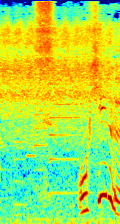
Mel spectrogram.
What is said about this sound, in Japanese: 今日はめちゃくちゃセミナー行ってますよね多分時間帯が今日は早いちょっと朝早い時間帯に、えー、散歩してるのでなのでセミがめちゃくちゃ泣いてます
